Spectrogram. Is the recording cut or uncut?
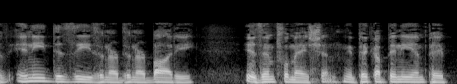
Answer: cut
